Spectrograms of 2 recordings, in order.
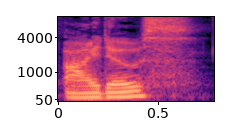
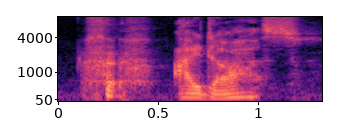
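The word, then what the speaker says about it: Eidos: is pretty cool um it's pronounced idos idos montreal we said it three three times and three times differently yeah great good stuff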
